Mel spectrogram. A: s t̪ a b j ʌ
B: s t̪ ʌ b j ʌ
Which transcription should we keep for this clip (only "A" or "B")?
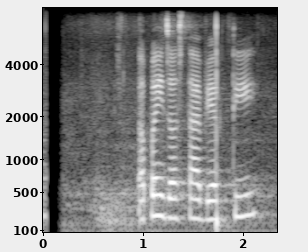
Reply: A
